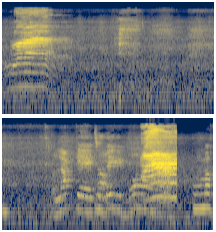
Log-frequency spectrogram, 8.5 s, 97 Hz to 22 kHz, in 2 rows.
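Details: Vigorous newborn cry: short, high-pitched wailing from a just-delivered baby boy born at 42 weeks AOG and still covered in vernix, with faint background music.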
